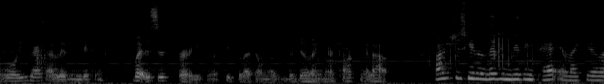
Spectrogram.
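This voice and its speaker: A woman playing a chatty, easily exasperated botanist who mothers her plants in an improvised ASMR roleplay, talking in a halting, casual, playfully scolding ramble. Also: medium pitch, lightly acted.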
